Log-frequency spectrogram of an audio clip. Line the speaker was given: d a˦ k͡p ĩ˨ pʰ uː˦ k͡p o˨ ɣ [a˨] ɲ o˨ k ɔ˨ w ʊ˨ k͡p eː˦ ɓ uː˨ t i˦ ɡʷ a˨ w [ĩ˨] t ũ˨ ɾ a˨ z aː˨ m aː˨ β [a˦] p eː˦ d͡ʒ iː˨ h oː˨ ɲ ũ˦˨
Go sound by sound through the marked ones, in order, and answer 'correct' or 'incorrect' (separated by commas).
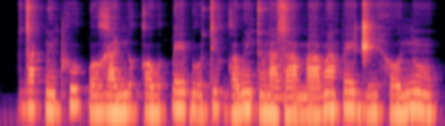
correct, incorrect, incorrect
